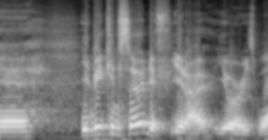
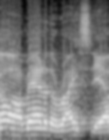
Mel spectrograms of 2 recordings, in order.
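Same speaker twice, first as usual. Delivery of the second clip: ordinary delivery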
